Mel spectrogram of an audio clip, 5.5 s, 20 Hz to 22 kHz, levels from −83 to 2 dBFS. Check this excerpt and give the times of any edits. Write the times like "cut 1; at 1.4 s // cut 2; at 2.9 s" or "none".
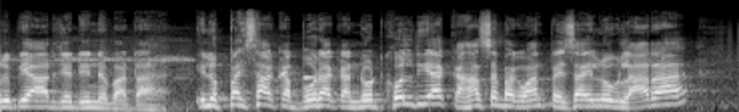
cut 1; at 1.3 s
